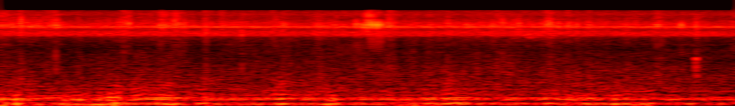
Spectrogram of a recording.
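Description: Sticky honeycomb tears and squelches.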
